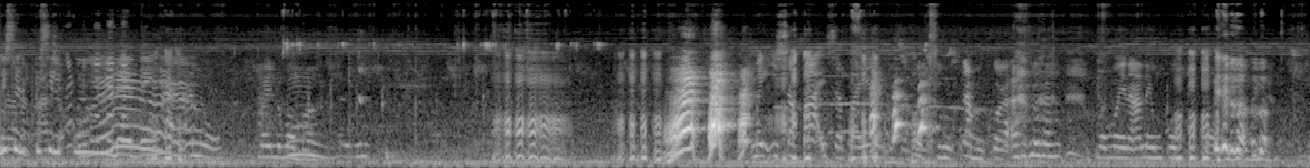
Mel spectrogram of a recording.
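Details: Goat that has just given birth, bleating with wavering, harmonic-rich cries in the first seconds, followed by louder mixed bleats and human voices speaking nearby through the middle and end.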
